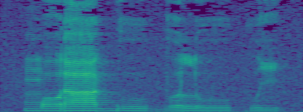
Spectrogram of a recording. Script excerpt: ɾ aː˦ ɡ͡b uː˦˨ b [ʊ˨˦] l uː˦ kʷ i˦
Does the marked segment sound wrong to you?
no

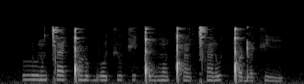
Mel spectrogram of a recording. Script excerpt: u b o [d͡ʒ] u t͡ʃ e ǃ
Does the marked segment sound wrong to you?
yes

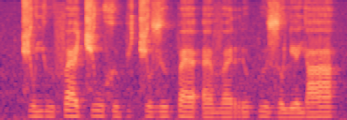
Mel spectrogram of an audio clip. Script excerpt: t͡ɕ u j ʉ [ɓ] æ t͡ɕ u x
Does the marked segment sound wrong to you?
yes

